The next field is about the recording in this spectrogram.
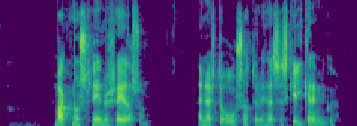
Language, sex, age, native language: Icelandic, male, 20-29, Icelandic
